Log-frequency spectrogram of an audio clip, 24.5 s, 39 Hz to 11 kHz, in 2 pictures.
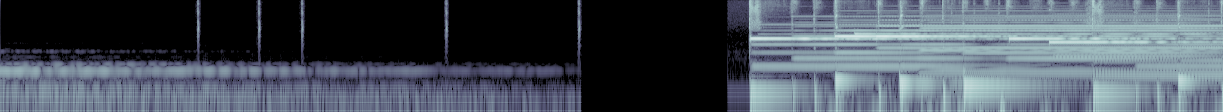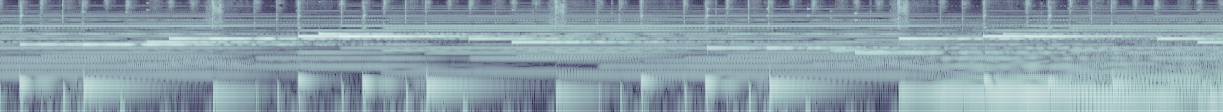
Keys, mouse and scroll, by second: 5.8 alt+click, 10.9 ctrl+z, 18.1 right click, 21.2 ctrl+z, 23.1 alt+click.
